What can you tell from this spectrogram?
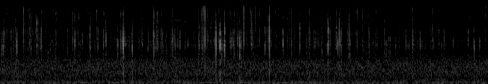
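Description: Himalayan birch bark catching light on the embers of a campfire, crackling with many small irregular pops and a few sharper snaps.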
